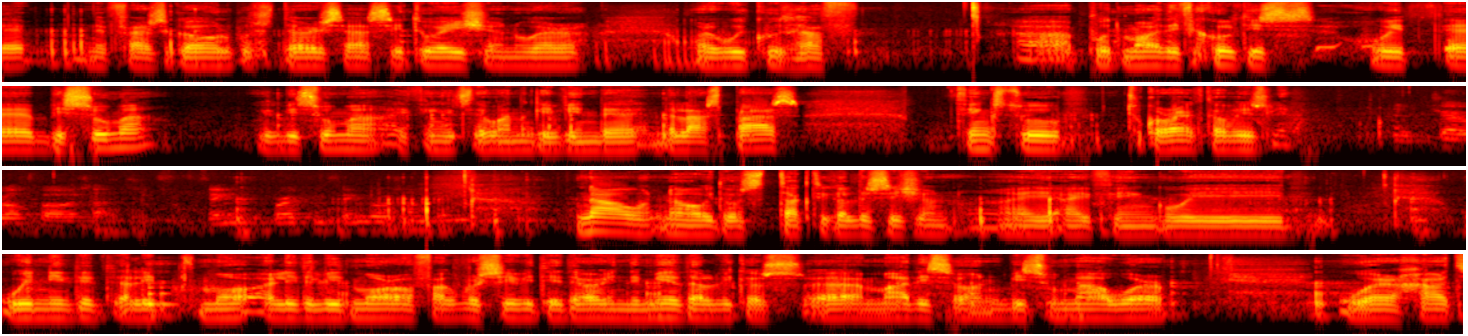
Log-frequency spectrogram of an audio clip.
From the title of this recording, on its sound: PRESS CONFERENCE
